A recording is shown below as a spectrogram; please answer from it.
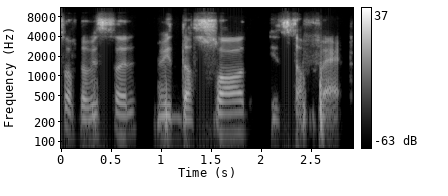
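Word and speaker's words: ص: Take this part of the tongue here and start pronouncing with me, sword. Visualize this part with your tongue and start saying with me, sword, please.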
